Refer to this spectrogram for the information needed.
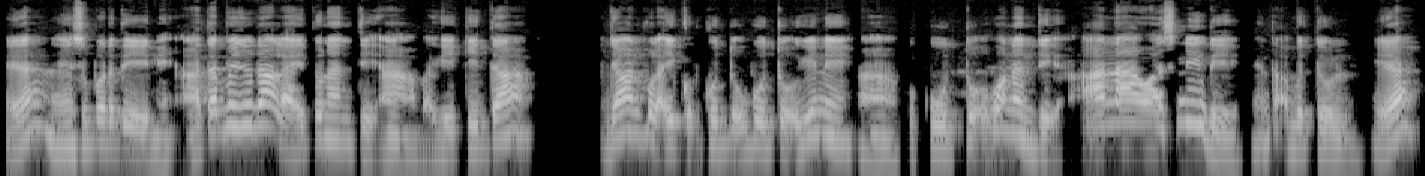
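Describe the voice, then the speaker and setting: A man with a Medan Malay accent teaching a classical religious text, explaining it in a lively, digressive way with playful wordplay. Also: on the high side, a little fast, gravelly. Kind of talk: classical Islamic text study lesson.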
